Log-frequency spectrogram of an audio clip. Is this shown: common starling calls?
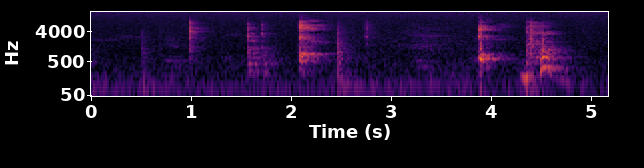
no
